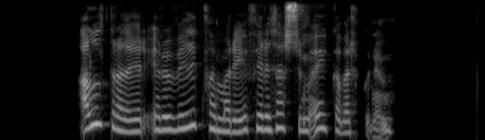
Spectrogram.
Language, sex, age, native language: Icelandic, female, 20-29, Icelandic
